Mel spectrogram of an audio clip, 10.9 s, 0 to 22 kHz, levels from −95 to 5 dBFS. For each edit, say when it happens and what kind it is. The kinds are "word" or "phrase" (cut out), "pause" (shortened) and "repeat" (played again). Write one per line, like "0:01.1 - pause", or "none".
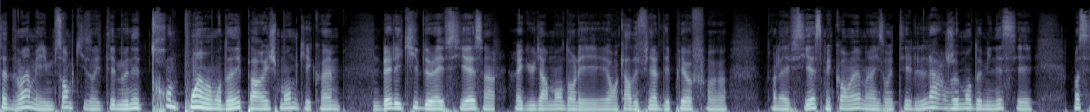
0:03.7 - word
0:04.9 - word
0:06.6 - word

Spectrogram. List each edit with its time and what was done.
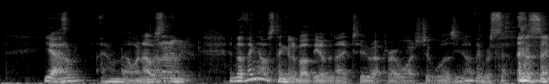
none

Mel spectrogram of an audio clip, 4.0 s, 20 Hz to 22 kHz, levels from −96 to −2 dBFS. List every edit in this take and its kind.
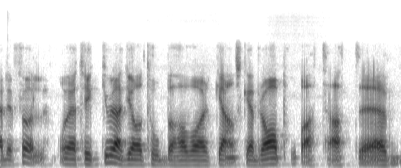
none

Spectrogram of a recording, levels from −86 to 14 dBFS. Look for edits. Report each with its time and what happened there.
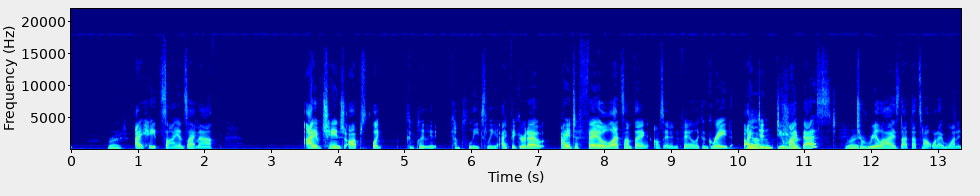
0:01.9 - word
0:05.0 - word
0:07.2 - pause

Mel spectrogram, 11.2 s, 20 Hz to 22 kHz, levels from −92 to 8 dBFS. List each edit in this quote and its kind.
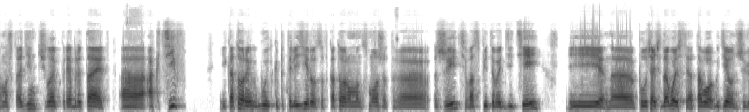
0:01.7 - pause

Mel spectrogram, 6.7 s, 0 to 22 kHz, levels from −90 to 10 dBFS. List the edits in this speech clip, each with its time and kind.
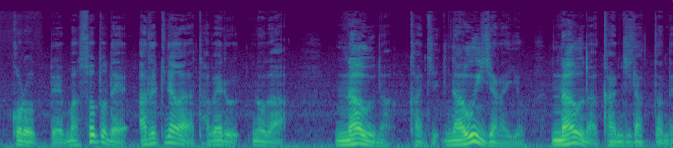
0:01.3 - pause

